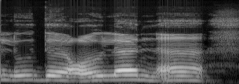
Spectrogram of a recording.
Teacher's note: دال کلکلا حروف ہے تو اس کو کلکلا خوب کریں گے۔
